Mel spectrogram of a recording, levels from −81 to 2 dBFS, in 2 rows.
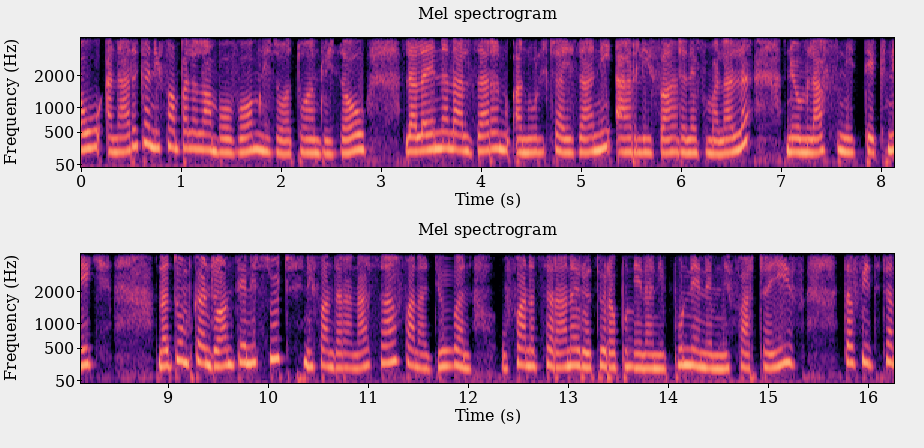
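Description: At 5.92 to 5.98 s there is a short concealed packet loss. About 40 ms of audio never arrived in time. The receiver extended the preceding sound to cover the hole, then blended back. It comes across as a brief smear or wobble.

At 11.76 to 11.88 s a burst of packet loss takes out about 100 ms. The receiver stretched the last sound across the gap and let it fade, so a held buzz or hiss stands in. Audio resumes with that stretch gone. A shorter burst follows at 13.60 to 13.68 s, removing about 60 ms the same way.

Through all of this, the call path carries nothing above 4 kHz, which fits 64 kbps G.711 A-law coding.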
